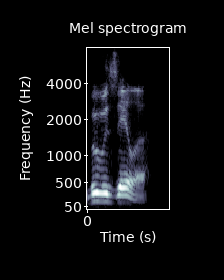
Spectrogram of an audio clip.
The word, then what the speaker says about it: vuvuzela: Wait, the vuvuzela is that long horn? – It's yep. Pronounced vuvuzela.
